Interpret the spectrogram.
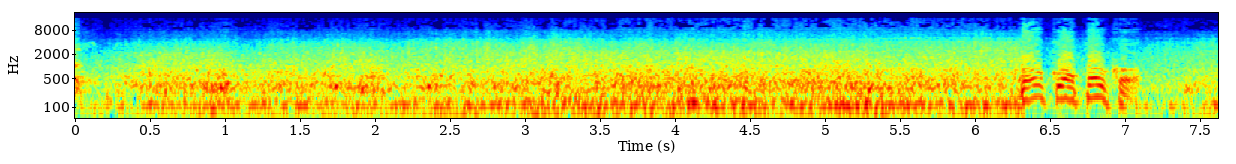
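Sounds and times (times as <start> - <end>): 
turbulent swollen river water as soldiers wade across it: 0.0 - 7.6
speech: 6.5 - 7.2.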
